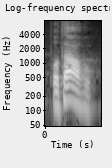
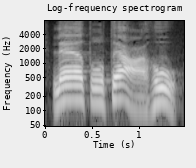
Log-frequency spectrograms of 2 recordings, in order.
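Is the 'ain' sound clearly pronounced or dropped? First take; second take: dropped; clear. First: The ain is dropped. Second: The ain is clearly pronounced. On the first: The speaker calls it wrong. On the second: The speaker calls it right.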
